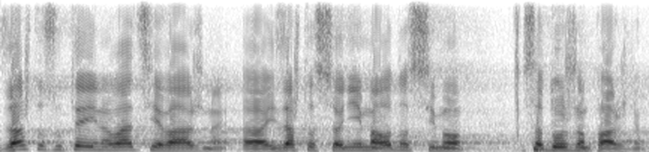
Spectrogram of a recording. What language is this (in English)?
Serbian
